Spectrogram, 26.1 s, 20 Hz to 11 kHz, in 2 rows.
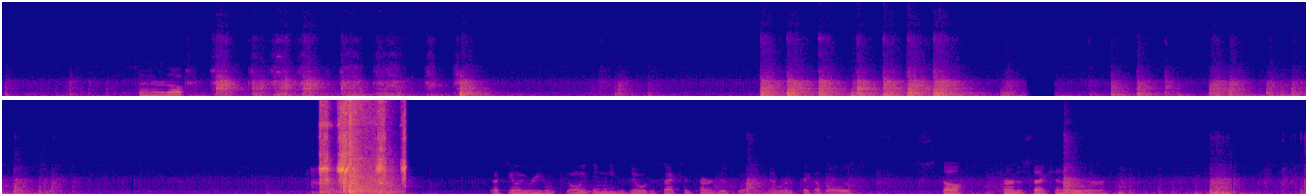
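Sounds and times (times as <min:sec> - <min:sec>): power driver driving screws: 0:16.2 - 0:17.1.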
